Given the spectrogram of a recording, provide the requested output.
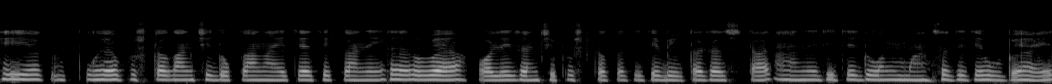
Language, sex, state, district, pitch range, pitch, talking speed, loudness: Marathi, female, Maharashtra, Chandrapur, 200-215 Hz, 210 Hz, 120 wpm, -31 LUFS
